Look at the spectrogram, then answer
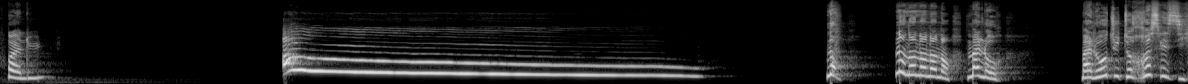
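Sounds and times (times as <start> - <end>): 
speech: 0.1 - 0.6, 9.3 - 10.2, 10.8 - 11.8
lone wolf howling: 2.8 - 7.1.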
